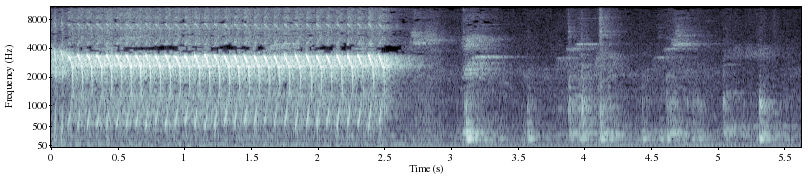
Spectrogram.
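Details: Mosaic canary delivering a loud, rapid rolling trill of regular repeated notes for over two seconds, then quieter scattered chirps and soft call notes.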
